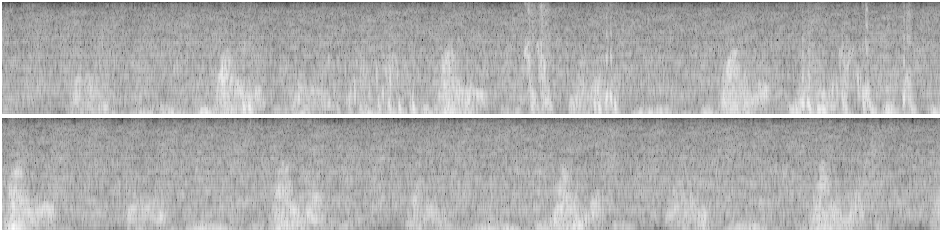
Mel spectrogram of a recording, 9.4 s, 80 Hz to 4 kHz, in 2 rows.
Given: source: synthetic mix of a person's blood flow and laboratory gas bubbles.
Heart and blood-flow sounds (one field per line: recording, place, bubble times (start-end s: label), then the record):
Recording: Doppler ultrasound of blood flow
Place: precordium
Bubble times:
1.17-1.29 s: bubbles
1.59-2.11 s: bubbles
2.59-2.77 s: bubbles
2.83-3.11 s: bubbles
3.91-4.58 s: bubbles
From the record:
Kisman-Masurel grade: 232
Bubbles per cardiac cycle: several, 3 to 8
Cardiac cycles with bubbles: 50 to 99%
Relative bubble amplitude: moderate (0.250 to 0.450)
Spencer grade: 3 (all of the cardiac periods contain showers or single bubble signals, but not dominating or overriding the cardiac motion signals)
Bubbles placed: only in the low amplitude regions of the cardiac cycle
